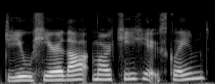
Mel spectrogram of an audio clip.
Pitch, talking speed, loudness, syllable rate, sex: 220 Hz, 195 wpm, -17 LUFS, 4.9 syllables/s, female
